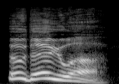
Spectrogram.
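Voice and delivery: high, drawn-out loud greeting; calling down. A narrator's reading. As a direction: hail a friend below. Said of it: "called down Winnie the Pooh".

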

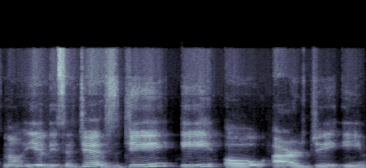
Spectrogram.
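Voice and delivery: ordinary talk, nothing marked

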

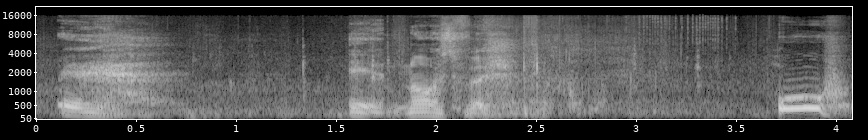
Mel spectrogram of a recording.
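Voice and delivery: ordinary delivery

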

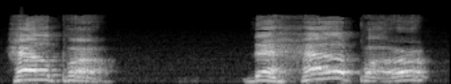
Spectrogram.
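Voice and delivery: "helper" hit loud and slow; preacher hammering the word "helper"; stress on "helper". Real, not acted. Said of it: "underline the word".

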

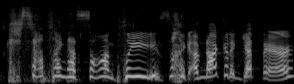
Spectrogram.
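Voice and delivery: loud, high-pitched exhausted protest; re-enacted desperate outburst; exasperated plea. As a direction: beg them loudly, at your wits' end. Exhausted, begging the music to stop.

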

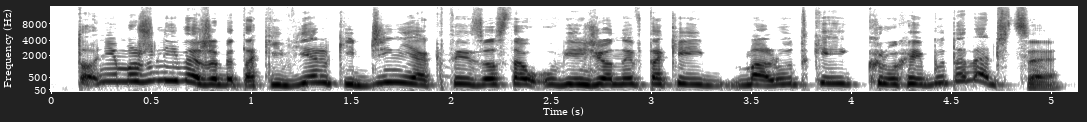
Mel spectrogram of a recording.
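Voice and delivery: high, loud mock-doubtful taunt; feigned disbelief. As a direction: bait him with exaggerated doubt. Fisherman tricks the genie.

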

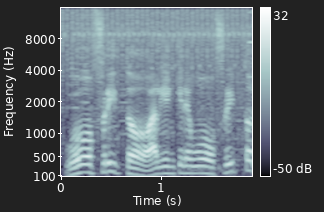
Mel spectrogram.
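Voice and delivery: ordinary talk

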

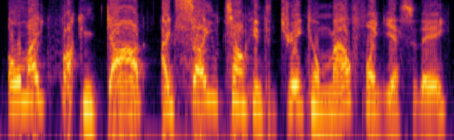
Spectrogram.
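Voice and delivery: high, loud gushing excitement; excited. A narrator's reading. Friend teasing about seeing Draco, excitedly. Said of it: "she said excitedly".

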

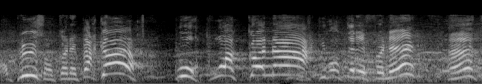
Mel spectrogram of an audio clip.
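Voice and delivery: rising pitch, slowing into a high rant; getting worked up. Real, not acted. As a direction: let the irritation climb high and slow. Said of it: "je suis énervé".

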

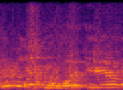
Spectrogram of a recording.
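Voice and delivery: high, bright-eyed barista; mock eager barista asking. Barista voiced.

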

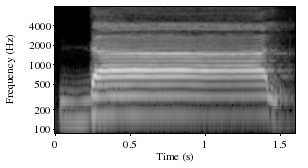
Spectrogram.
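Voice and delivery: দাল held long; drawn-out dal. Shown as a demonstration. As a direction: stretch দাল. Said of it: "তারপর হচ্ছে".

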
